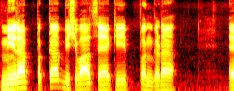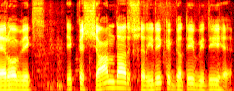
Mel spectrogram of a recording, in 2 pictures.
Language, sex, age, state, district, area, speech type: Punjabi, male, 30-45, Punjab, Hoshiarpur, urban, spontaneous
